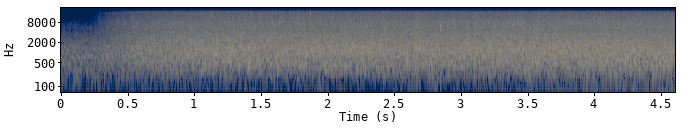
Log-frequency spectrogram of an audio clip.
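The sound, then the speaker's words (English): Steady, powerful rush of glacier-fed river water coming down a huge canyon, a dense continuous roar that swells in over the first half second and then holds constant, loud with no voices. “looking at this canyon and how huge it is and the amount of water coming down this”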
